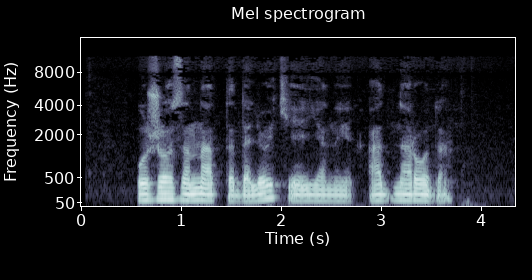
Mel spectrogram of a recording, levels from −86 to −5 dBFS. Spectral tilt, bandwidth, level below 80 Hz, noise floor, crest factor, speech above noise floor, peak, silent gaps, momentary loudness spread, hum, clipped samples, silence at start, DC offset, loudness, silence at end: -7 dB/octave; 11.5 kHz; -36 dBFS; -60 dBFS; 16 dB; 42 dB; -4 dBFS; none; 8 LU; none; under 0.1%; 0.55 s; under 0.1%; -19 LUFS; 0.65 s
